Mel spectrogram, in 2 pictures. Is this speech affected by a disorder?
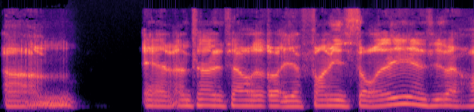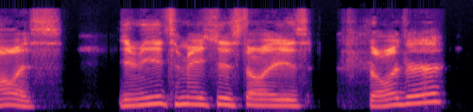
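Yes: congenital muscular dystrophy; diagnosed at 6 months, chronically physically disabled; on a ventilator, goes downtown on own, more independent than ever.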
